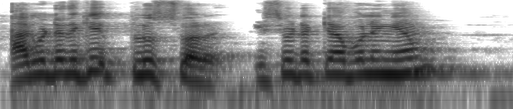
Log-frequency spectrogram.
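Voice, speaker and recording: A man's voice: high voice, fast talker, a little mellow. A man teaching grammar in a live online class, calling his students "beta" and answering his own questions. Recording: dull lo-fi audio.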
